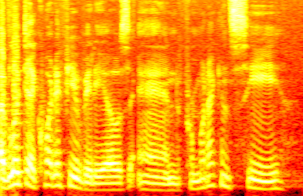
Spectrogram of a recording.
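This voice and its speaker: This is a man speaking. He has a Canadian accent. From Canada. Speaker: YouTube pipe tobacco reviewer. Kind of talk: casual vlog monologue. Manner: rambling, filler-heavy.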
